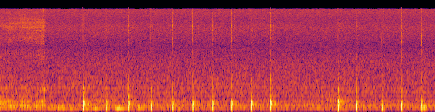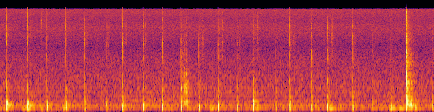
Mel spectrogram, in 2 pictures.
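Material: Hard shell.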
